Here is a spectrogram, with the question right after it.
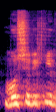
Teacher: را کے نیچے زیر را کو باریک پڑھیں گے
